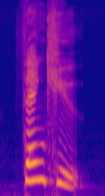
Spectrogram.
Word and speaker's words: thank you: 当我们发这样一个音的时候，需要同学们将舌尖放在上齿和下齿的中间，然后轻轻送气。请尝试跟我来读一下：thank。 Thank, thank you, thank you。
